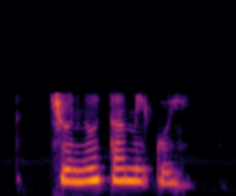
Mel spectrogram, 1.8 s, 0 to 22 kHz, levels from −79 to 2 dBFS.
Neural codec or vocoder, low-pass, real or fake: codec, 16 kHz, 16 kbps, FunCodec, trained on LibriTTS, 50 frames a second; 3.6 kHz; fake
